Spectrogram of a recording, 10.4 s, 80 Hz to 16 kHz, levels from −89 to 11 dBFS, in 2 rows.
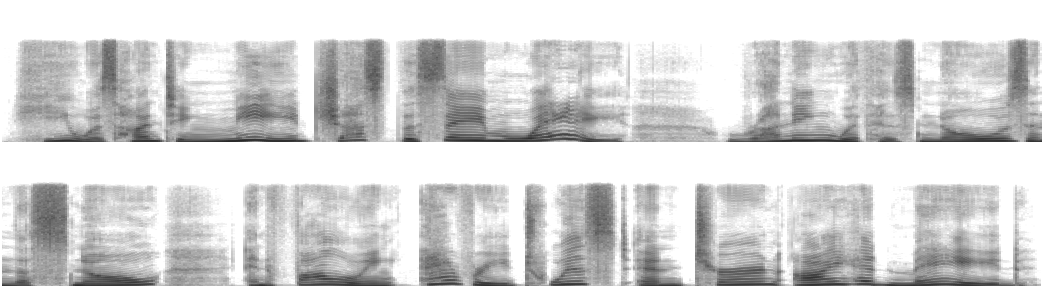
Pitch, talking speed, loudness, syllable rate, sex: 255 Hz, 140 wpm, -15 LUFS, 3.4 syllables/s, female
